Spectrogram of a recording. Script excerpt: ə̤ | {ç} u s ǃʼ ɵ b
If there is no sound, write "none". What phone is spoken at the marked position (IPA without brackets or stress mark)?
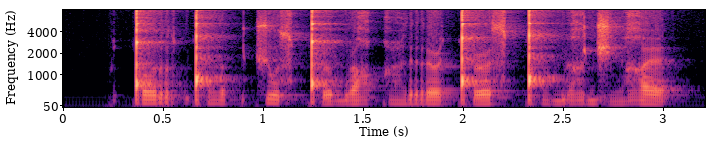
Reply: t͡ʃ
